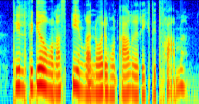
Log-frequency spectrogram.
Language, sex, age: Swedish, female, 49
